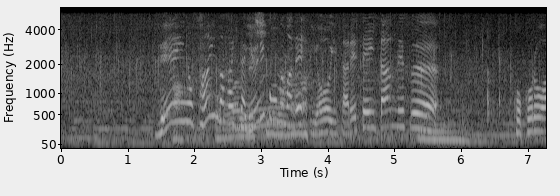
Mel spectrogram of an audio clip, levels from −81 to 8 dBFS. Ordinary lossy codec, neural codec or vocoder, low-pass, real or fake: none; vocoder, 44.1 kHz, 128 mel bands every 512 samples, BigVGAN v2; 5.4 kHz; fake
